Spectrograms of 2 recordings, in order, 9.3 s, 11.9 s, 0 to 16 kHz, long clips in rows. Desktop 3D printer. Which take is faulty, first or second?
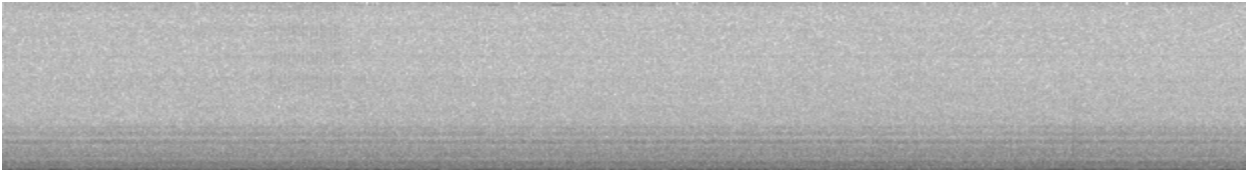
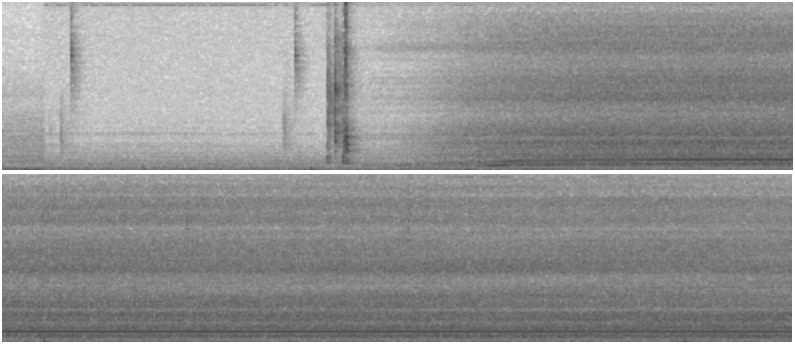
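second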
